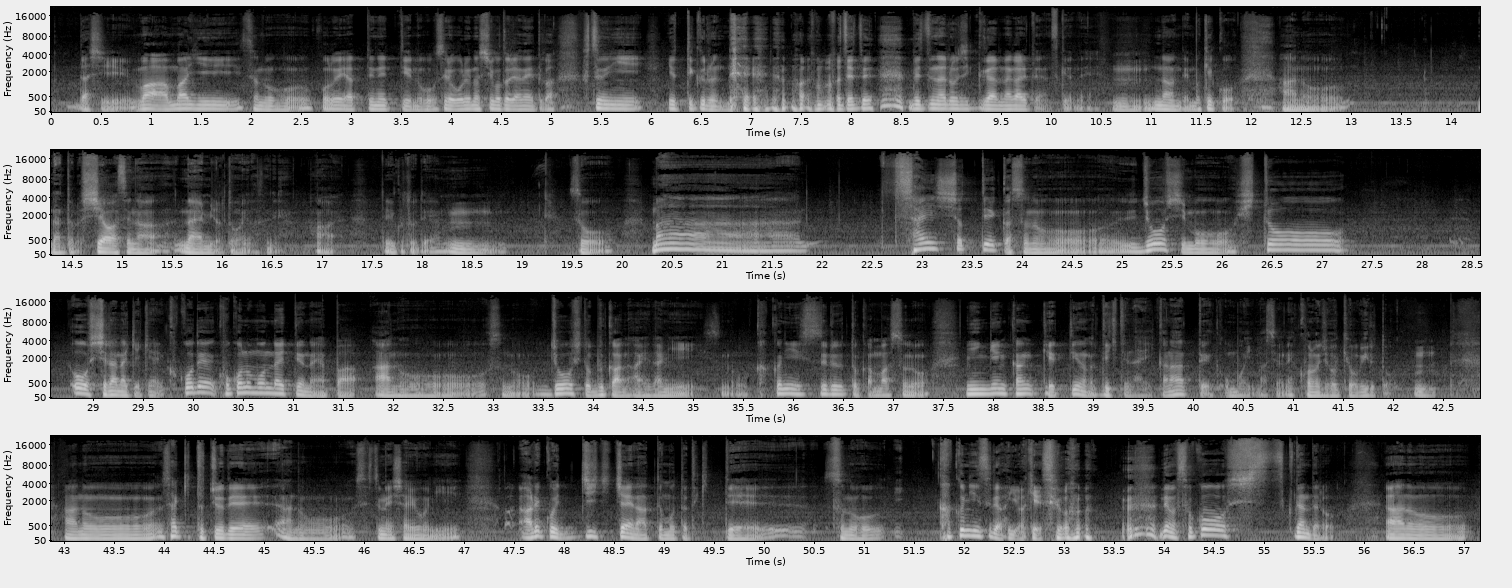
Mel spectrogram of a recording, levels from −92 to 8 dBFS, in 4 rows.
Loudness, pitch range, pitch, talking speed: -24 LUFS, 95-125 Hz, 105 Hz, 285 characters per minute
